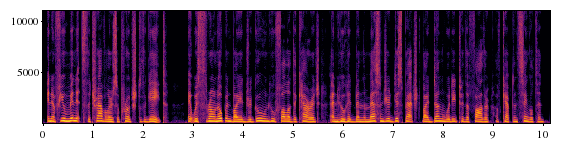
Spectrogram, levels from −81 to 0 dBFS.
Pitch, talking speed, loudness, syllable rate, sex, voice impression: 205 Hz, 205 wpm, -17 LUFS, 6.2 syllables/s, female, feminine, adult-like, fluent, slightly intellectual, slightly elegant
